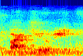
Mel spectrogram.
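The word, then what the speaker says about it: perjury: you be penalized for that the word is Pary Pary let me write the word here p e r j u r y Pary Pary all right the pronunciation of this word is parui so let's uh quickly make an example sentence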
